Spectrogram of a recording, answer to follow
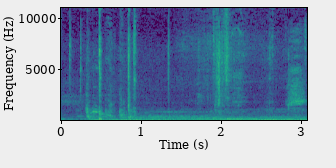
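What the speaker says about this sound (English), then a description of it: "If I start the vehicle, you get push button start" A Tata Tigor iCNG starts by push button, the engine catching with a brief whir and settling into a steady low idle heard from inside the cabin.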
